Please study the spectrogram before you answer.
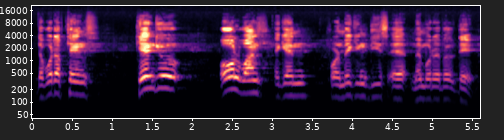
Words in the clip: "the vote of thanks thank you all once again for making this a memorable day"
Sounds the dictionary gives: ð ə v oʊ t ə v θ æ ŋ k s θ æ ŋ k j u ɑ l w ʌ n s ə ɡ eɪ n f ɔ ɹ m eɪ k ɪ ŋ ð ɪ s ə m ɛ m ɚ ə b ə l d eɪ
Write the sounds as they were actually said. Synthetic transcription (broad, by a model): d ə w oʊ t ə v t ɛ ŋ s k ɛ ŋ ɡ j u ɑ l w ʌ n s ə ɡ eɪ n f ɔ ɹ m eɪ k ɪ ŋ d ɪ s ə m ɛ m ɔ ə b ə l d eɪ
